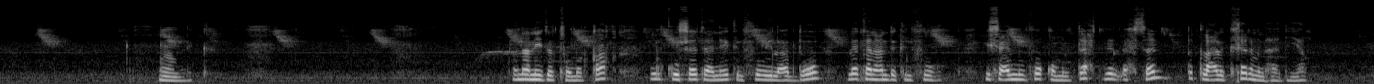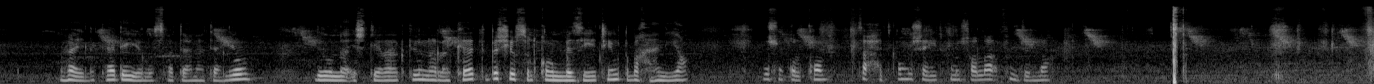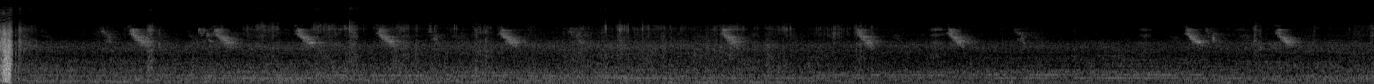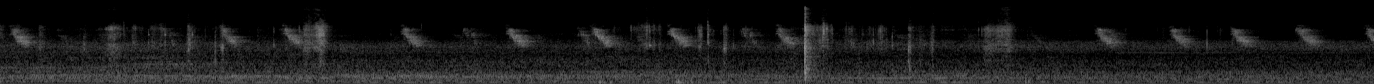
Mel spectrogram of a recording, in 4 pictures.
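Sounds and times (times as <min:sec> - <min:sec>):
small bird chirping: 0:00.4 - 0:06.8, 0:28.4 - 0:38.0
sharp click: 0:25.4 - 0:25.8.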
